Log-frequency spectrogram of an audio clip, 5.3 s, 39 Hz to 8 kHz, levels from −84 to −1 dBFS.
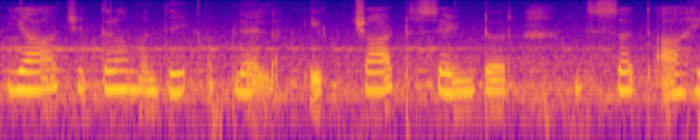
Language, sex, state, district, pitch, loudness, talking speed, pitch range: Marathi, female, Maharashtra, Chandrapur, 260 Hz, -18 LUFS, 90 wpm, 245-280 Hz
